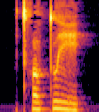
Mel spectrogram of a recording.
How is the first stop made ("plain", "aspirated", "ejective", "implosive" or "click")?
aspirated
